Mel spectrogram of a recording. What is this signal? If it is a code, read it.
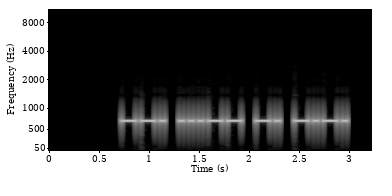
Morse code, heard as a keyed tone, about 25 wpm, 700 Hz. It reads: G3NC
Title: DXCC-100 Call Signs - 4 Characters - Repeated 3x - 25wpm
